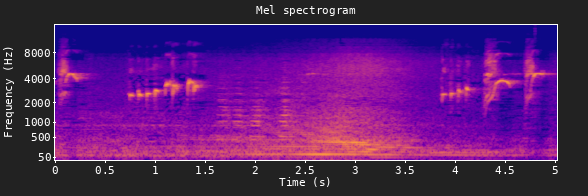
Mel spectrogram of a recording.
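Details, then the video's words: Greater green leafbird singing gacor: quick bright whistled phrases with rising slurs at the start and end, broken in the middle by the loud whoosh of a passing vehicle. "Suara burung cucak ijo gacor"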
